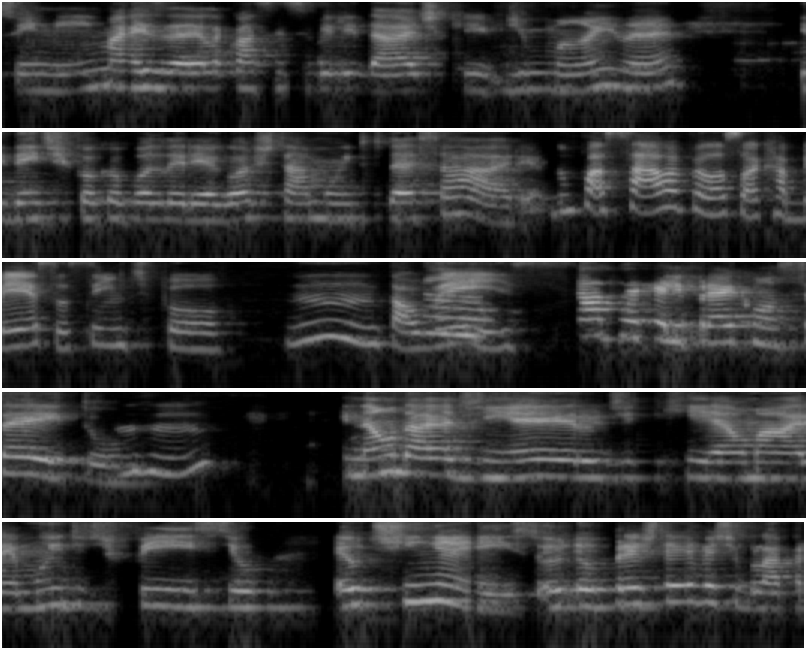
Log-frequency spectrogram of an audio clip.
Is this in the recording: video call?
yes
